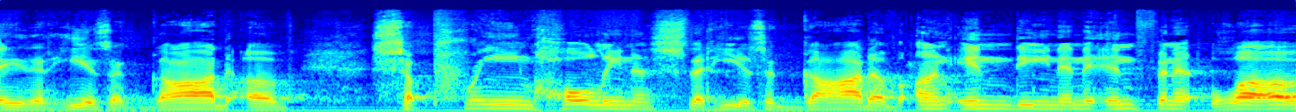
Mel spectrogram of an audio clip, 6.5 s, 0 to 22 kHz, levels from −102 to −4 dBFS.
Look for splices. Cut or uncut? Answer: uncut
